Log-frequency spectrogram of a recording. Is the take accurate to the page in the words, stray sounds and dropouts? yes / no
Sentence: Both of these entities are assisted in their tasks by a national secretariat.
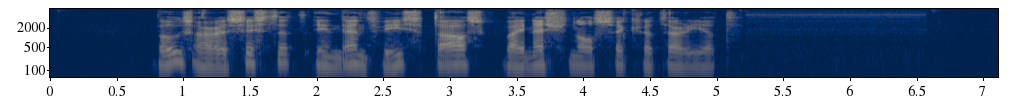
no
